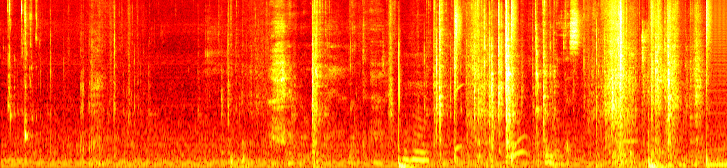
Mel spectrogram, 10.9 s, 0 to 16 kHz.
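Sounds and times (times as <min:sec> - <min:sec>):
juice dripping in quiet splashes: 0:00.0 - 0:01.0
steady low hum: 0:00.0 - 0:10.6.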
